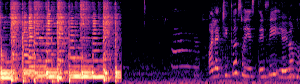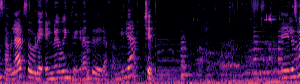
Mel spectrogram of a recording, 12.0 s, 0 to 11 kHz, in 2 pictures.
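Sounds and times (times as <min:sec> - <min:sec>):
kitten meowing: 0:03.3 - 0:04.7.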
